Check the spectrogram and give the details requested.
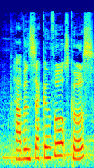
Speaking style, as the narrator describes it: says brightly to better hide her own nerves

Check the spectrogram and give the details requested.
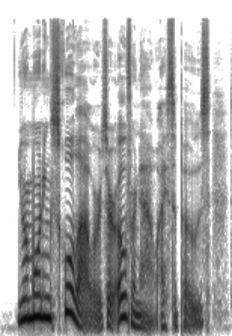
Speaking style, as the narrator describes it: said she

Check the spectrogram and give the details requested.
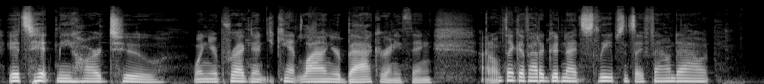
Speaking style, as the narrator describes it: Jenna let out a theatrical sigh and said

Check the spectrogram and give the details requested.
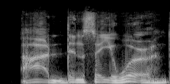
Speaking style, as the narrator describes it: the little man snapped

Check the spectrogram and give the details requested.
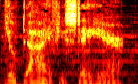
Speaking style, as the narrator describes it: Fairy said in a flat voice barely heard over the howling wind

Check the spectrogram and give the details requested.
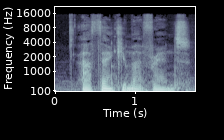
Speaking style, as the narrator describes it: said Cheney quietly

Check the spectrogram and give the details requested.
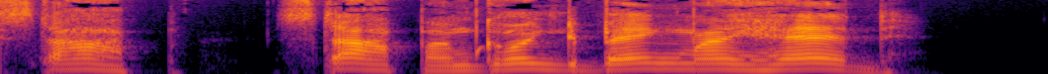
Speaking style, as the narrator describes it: The man at the top of the ladder would become scared and start shouting

